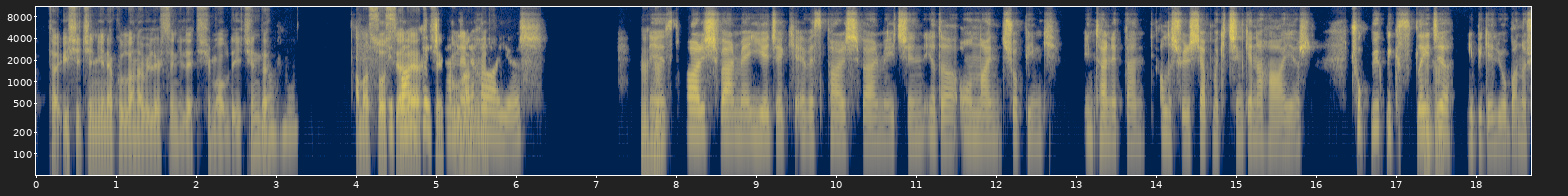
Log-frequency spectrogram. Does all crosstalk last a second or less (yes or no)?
no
